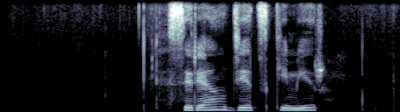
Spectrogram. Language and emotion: Russian, neutral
